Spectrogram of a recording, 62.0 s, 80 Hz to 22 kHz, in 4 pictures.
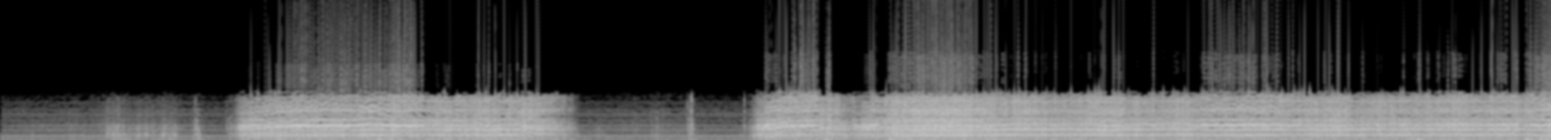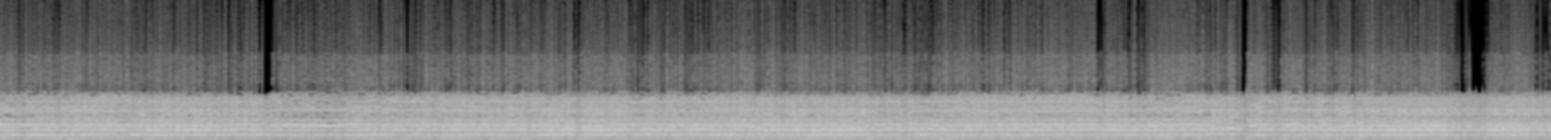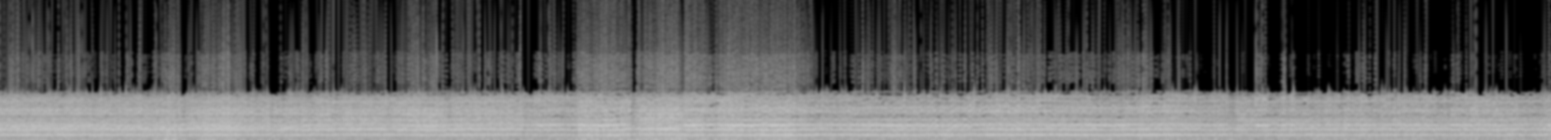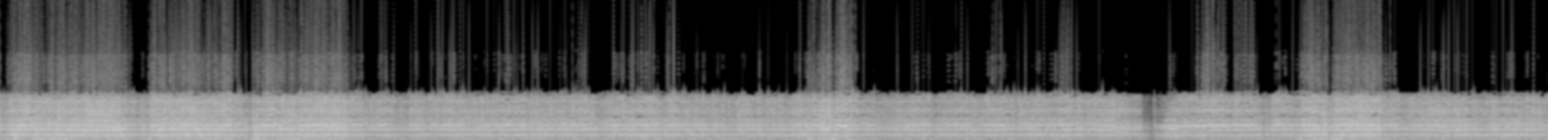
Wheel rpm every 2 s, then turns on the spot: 10, 160, 140, 30, 170, 230, 220, 230, 220, 220, 230, 220, 230, 230, 220, 210, 210, 230, 230, 220, 220, 230, 230, 230, 230, 240, 240, 230, 200, 200, 220.
none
